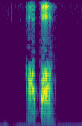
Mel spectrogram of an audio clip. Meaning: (adverb) then, after that, next; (conjunction) 1. so, therefore, consequently 2. however, but; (particle) well, so
- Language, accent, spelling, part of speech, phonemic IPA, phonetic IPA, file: Armenian, Eastern Armenian, ապա, adverb / conjunction / particle, /ɑˈpɑ/, [ɑpɑ́], Hy-ապա.ogg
